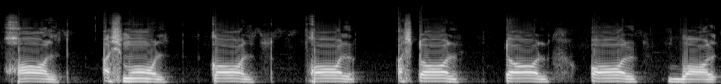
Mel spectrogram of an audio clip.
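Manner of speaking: हॉल, स्मॉल, कॉल said with a clear open ओ sound; teacher modelling words one by one; model pronunciation. Shown as a demonstration. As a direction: read each word crisply, stretching ऑल, बॉल slowly. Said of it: "ओ का उच्चारण दे रहे हैं".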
